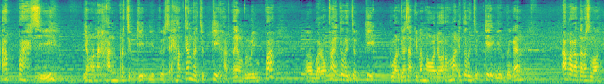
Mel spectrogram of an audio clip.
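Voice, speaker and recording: A man's voice: fairly high pitch, lively intonation, moderate pace. A male Islamic preacher giving a sermon, telling a story and firing rhetorical questions at his listeners. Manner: storytelling, rhetorical questions, addresses the audience directly. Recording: guitar music underneath.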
